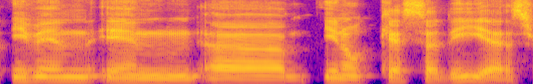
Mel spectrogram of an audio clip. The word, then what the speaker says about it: quesadilla: cheese in the middle so people say quesadilla yeah and some Americans say quesadilla you know and so that's completely wrong yeah but uh you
